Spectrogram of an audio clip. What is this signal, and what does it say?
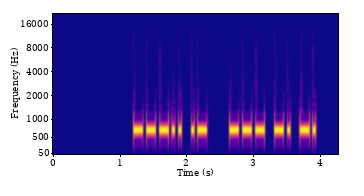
Morse code, heard as a keyed tone, about 25 wpm, 700 Hz. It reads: 8A ONN
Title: Field Day Exchanges Encore - 25wpm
